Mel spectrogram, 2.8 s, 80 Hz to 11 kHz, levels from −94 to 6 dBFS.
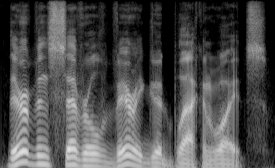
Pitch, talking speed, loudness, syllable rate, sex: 115 Hz, 195 wpm, -17 LUFS, 5.4 syllables/s, male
